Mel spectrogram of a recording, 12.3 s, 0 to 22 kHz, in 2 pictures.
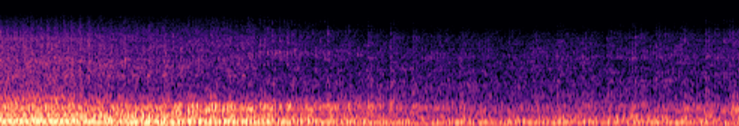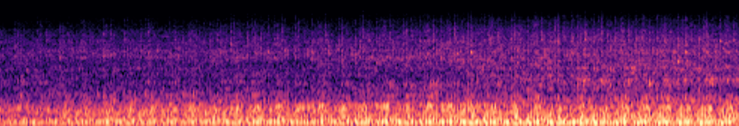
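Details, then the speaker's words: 1960 Pontiac Catalina 389 V8, first run after sitting since 1985, fed from a boat tank: steady, even low rumble with a smooth, regular beat, no misses or knocks; idling cleanly, no fuel leaks. "there we go she's idling no fuel [Music] leaks exhaust sounds pretty good"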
